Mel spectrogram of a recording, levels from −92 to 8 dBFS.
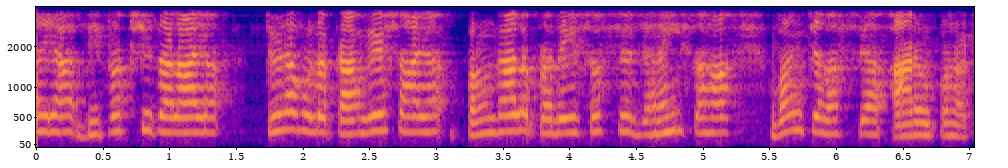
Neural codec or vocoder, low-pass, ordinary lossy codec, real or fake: vocoder, 22.05 kHz, 80 mel bands, HiFi-GAN; 3.6 kHz; none; fake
